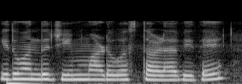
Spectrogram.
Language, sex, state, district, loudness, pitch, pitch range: Kannada, female, Karnataka, Bidar, -16 LUFS, 225 Hz, 220-240 Hz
